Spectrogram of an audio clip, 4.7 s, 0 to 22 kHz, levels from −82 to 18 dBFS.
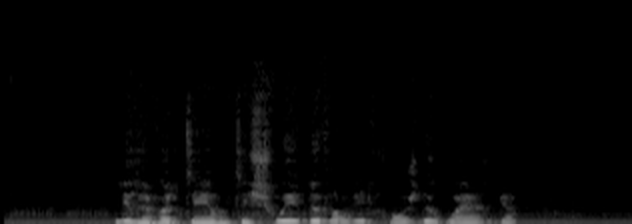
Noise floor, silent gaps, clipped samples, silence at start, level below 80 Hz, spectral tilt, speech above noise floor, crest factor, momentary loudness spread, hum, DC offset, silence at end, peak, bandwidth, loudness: -60 dBFS; none; under 0.1%; 0.85 s; -68 dBFS; -7 dB/octave; 28 dB; 16 dB; 14 LU; none; under 0.1%; 0.85 s; -18 dBFS; 12 kHz; -33 LUFS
